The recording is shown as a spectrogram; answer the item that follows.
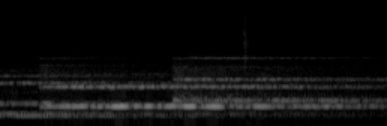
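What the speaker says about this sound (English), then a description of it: "So you can hear the reverse in the background." A quiet, swelling guitar tone that fades in backwards, with sustained layered notes shifting pitch midway and a soft ghostly texture.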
